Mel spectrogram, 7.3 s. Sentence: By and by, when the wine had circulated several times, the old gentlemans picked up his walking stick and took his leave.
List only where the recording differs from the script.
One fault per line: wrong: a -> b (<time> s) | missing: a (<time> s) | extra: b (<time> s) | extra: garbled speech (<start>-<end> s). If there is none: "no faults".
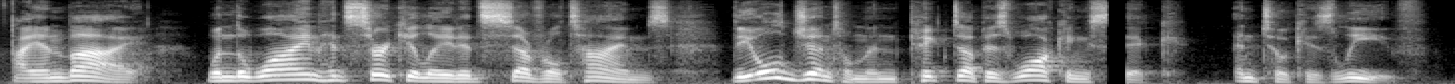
wrong: gentlemans -> gentleman (4.0 s)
